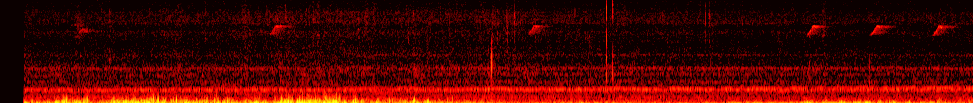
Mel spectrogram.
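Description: A constant, even buzz from honey bees holds through the whole recording, a droning hum with little change in pitch. Low rumbling, probably wind, fills the background, and a few brief high chirps come and go.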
